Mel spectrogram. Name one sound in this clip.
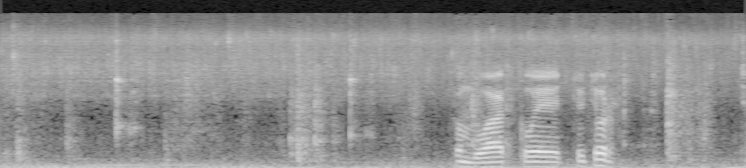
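A ladle clinks against a metal pot.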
